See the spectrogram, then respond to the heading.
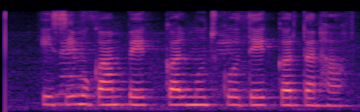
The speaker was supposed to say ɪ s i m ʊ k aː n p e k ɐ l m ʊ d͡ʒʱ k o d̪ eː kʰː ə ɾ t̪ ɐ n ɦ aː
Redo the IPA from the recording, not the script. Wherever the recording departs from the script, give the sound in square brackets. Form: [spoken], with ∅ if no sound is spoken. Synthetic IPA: ɪ s i m ʊ k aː [m] p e k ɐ l m ʊ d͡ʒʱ k o d̪ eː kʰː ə ɾ t̪ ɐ n ɦ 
